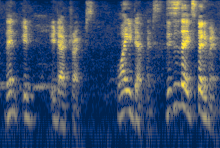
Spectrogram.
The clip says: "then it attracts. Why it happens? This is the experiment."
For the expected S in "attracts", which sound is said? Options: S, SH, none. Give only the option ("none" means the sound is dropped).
S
